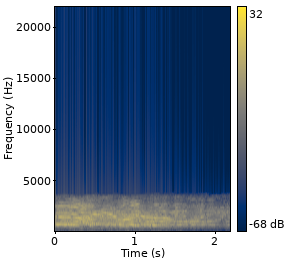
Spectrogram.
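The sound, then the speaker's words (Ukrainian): Crowd of nationalist movement supporters chanting at a street rally. Massed voices form a sustained, loud roar that eases slightly toward the end. “Прихильники націоналістичного руху скандували.”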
